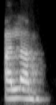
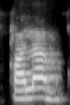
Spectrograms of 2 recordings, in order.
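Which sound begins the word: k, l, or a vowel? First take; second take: vowel; k. First: The word begins with a vowel sound. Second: The word begins with a k sound. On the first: "itu ada yang menyebutnya alam" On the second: "ada lagi kolam"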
